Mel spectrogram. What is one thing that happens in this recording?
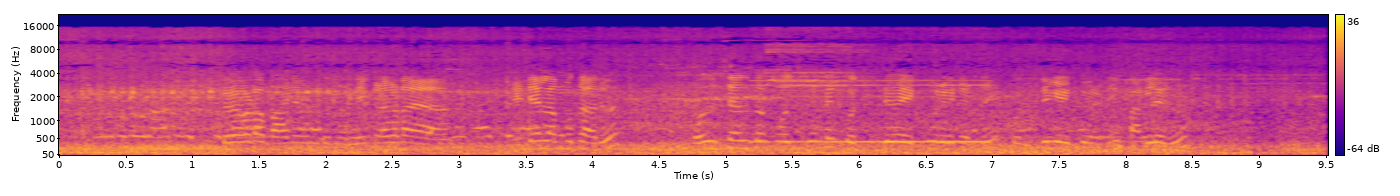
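People talk in a bustling crowd outdoors.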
